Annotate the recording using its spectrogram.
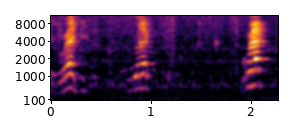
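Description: Three short, high-pitched vocal calls, each rising and then falling in pitch, spaced a little under a second apart.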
